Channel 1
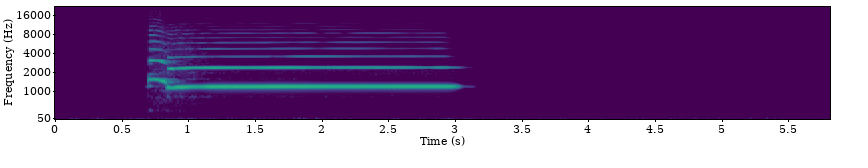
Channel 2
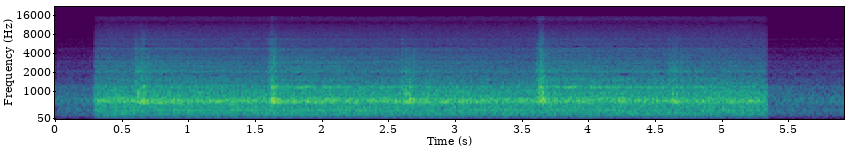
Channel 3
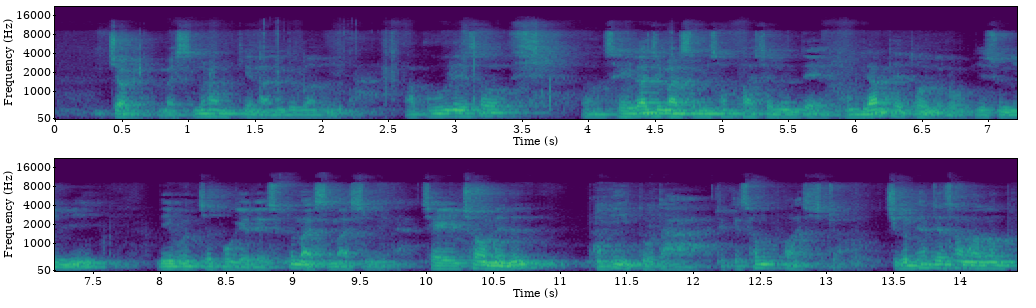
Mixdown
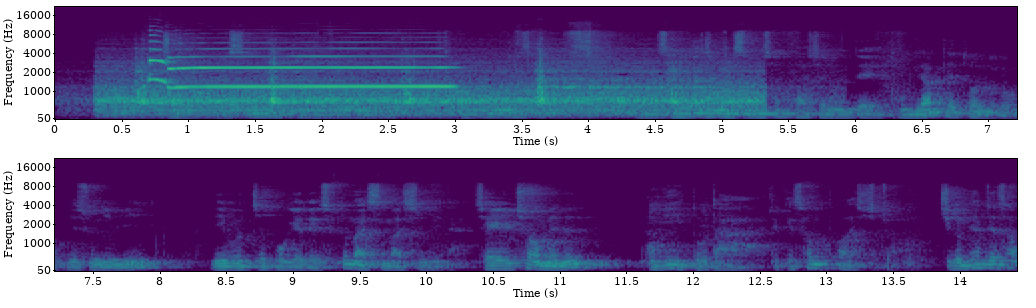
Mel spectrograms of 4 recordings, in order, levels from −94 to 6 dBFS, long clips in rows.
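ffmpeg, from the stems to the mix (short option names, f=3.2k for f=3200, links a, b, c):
-filter_complex "[0:a]equalizer=f=2.8k:t=o:w=2.1:g=13,acompressor=threshold=-27dB:ratio=6,volume=0dB[a];[1:a]volume=-17dB[b];[2:a]adelay=400,volume=-19.5dB[c];[a][b][c]amix=inputs=3:normalize=0"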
